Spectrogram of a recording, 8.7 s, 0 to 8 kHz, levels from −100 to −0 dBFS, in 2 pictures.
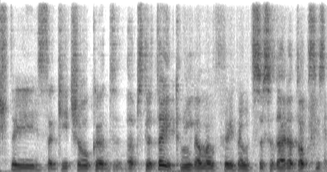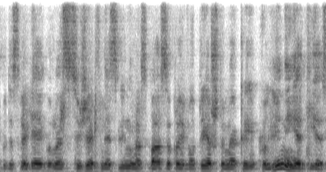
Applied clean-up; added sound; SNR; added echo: neural mask model DeepFilterNet 3.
